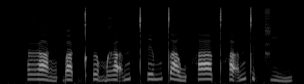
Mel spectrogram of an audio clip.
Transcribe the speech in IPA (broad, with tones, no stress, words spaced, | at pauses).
ɣa˧˩ŋ ɓa˨˩k̚t̪ʰə̰ː˧˨mɣa̰˧˥n t̪ʰe˨˦mt̪a˧˩w haː˧t̪ʰa̰˧˥nt̪ḭ˧˨ t͡ɕi˧˩˨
